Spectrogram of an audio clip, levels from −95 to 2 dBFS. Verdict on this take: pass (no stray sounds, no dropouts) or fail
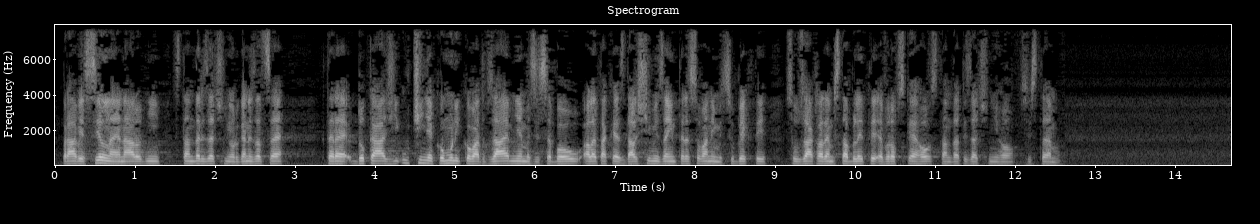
pass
